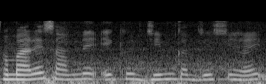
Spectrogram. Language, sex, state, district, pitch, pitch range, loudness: Hindi, female, Uttar Pradesh, Jalaun, 230 Hz, 225-240 Hz, -22 LUFS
